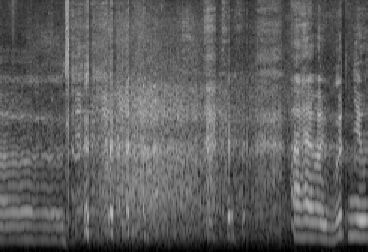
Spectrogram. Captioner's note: laughing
